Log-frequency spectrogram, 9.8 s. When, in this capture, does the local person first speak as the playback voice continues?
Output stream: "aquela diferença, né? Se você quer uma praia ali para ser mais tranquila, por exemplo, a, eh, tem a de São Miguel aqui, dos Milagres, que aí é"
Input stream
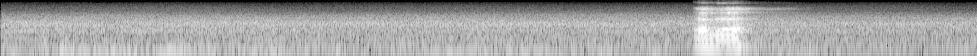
6.9 s

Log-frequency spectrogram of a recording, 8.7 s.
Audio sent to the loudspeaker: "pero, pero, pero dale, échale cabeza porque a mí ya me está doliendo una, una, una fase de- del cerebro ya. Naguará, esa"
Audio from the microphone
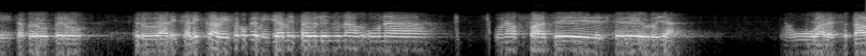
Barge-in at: none

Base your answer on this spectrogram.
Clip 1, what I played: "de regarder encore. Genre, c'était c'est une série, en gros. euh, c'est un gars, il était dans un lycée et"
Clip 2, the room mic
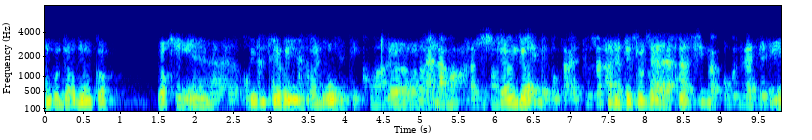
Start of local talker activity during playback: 1.7 s

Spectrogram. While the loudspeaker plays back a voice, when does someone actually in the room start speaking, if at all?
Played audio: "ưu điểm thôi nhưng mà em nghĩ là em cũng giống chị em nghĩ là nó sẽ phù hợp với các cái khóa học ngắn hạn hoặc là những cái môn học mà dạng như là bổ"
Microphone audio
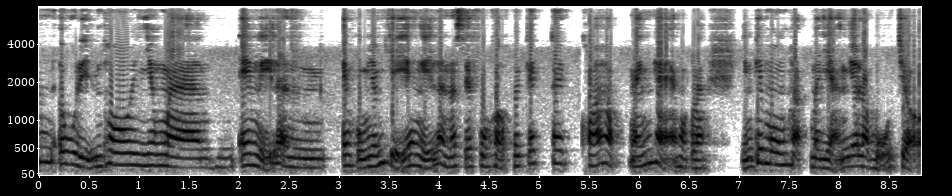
none

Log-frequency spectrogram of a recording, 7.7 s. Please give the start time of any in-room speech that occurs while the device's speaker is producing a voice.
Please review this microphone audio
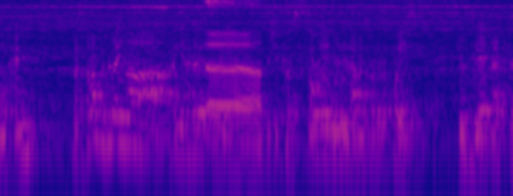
3.1 s

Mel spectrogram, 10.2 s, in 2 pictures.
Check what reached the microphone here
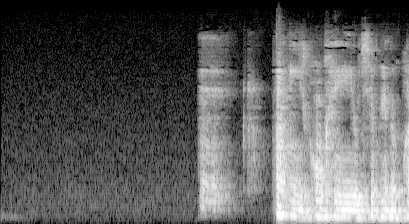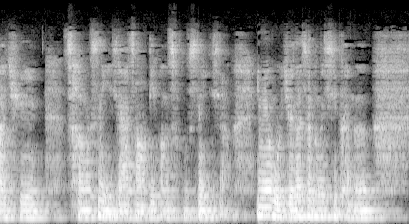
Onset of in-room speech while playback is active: none

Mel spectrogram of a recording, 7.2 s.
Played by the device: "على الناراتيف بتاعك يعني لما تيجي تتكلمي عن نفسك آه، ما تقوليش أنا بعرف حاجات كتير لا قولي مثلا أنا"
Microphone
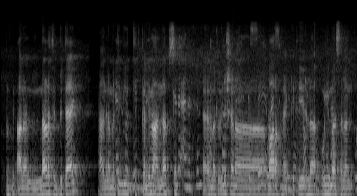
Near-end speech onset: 2.2 s

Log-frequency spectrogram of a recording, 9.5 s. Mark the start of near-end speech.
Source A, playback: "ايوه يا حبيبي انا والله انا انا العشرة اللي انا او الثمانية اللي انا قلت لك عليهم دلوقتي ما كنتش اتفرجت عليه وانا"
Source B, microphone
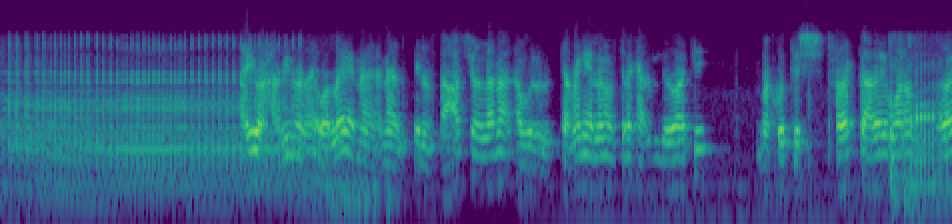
none

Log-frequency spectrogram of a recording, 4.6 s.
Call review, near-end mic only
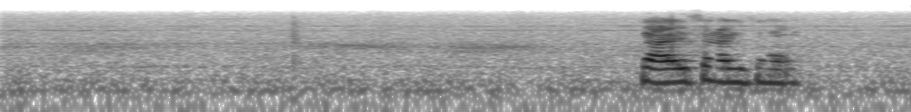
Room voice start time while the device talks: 3.2 s

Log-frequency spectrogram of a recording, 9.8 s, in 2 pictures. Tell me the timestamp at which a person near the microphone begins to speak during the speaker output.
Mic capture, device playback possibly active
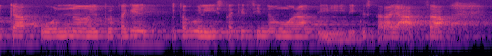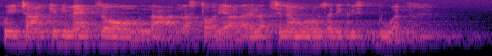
none

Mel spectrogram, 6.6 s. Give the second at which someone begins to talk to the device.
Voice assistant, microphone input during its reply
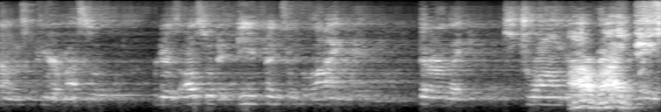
5.7 s

